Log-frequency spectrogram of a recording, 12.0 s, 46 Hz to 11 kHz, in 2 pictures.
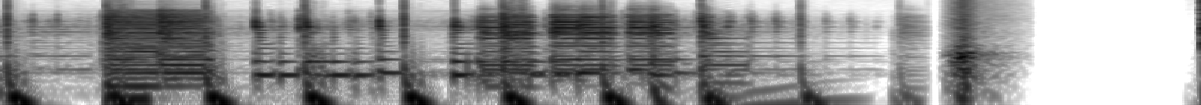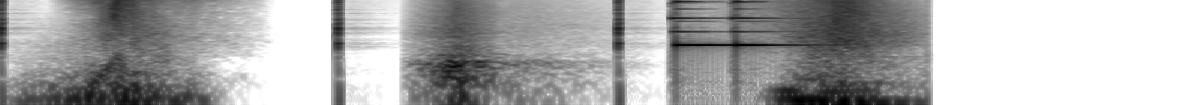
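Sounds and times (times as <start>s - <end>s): quick dings: 9.4s - 10.0s
whoosh: 9.9s - 10.6s.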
